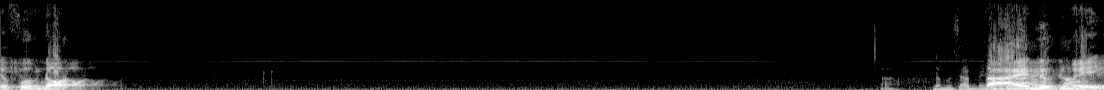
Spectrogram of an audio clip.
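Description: An elderly man speaks calmly and slowly into a close microphone, pausing between phrases.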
